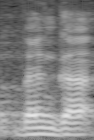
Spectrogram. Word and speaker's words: Gbenga: If everyone can follow Benga Adwoyin, and it's spelled Gbenga, Benga Adwoyin, Adewoyin.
